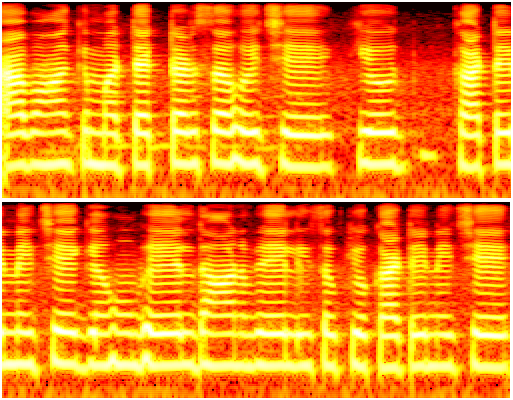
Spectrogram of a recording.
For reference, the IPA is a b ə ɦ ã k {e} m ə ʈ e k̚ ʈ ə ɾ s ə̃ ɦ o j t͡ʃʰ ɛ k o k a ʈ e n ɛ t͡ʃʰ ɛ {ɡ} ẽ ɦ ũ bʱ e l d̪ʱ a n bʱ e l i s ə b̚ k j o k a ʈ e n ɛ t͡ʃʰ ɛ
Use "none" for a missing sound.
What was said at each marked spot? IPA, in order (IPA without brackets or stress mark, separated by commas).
e, ɡ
